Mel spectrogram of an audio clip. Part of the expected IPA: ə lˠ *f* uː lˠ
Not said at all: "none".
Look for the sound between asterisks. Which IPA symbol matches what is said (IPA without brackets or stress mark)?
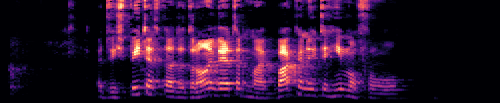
f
